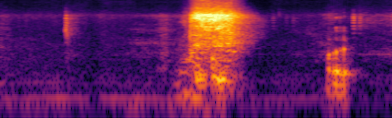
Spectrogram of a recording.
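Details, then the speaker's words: A single sharp, hissy sneeze from a female dog indoors, followed by a brief snort. "Sorry guys, that noise is my dog. You already know she sneezed."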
